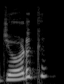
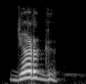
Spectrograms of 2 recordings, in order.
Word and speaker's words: Georg: En su certificado de matrimonio se registró como George, no, no George, Jorg, o sea, como se escribe Georg. O sea, supongo que es. El vato era alemán, entonces supongo que se, ha de decir como Jorg.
